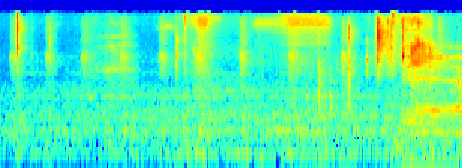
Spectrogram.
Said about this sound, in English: More dice. There you go. There's some white wolf rolling right there.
